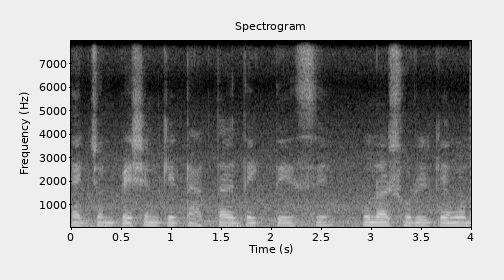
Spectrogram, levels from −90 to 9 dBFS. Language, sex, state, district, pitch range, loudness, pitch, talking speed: Bengali, male, Tripura, West Tripura, 110-115 Hz, -16 LUFS, 115 Hz, 120 wpm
